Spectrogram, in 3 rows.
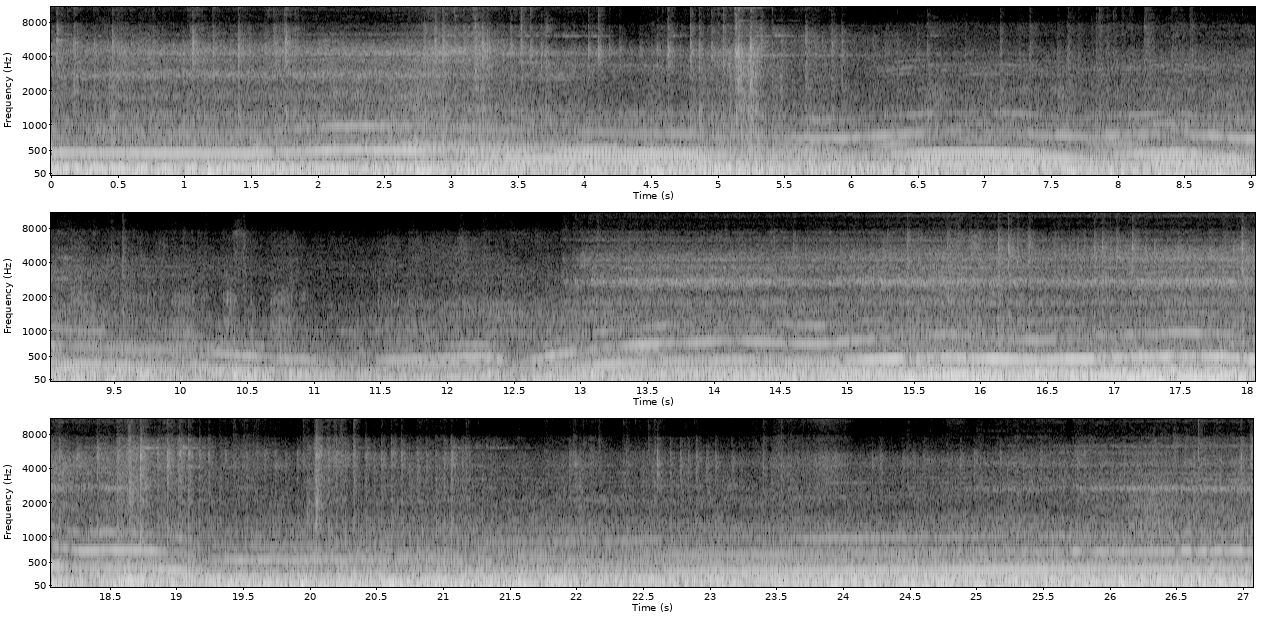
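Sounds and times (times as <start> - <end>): bus engine rumble: 0.0 - 27.0.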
